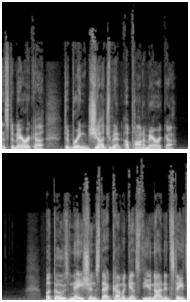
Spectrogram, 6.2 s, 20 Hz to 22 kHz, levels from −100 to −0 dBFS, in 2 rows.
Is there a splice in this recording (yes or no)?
no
